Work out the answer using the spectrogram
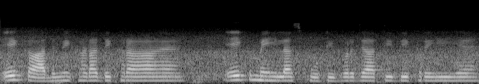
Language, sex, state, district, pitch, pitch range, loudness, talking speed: Hindi, female, Chandigarh, Chandigarh, 180 Hz, 175-180 Hz, -18 LUFS, 175 wpm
